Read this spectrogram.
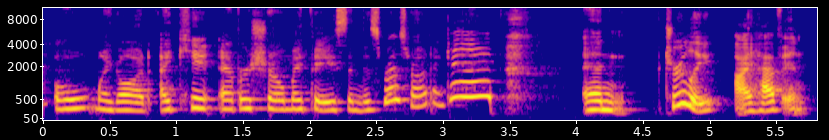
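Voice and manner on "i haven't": usual speaking voice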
